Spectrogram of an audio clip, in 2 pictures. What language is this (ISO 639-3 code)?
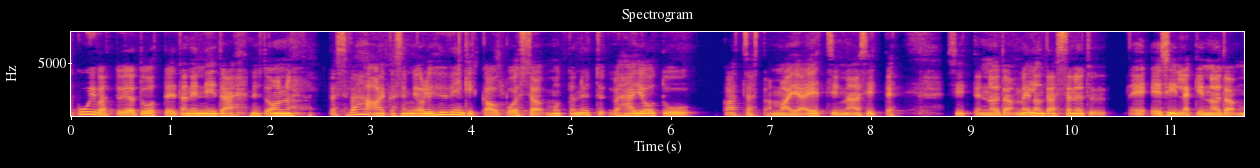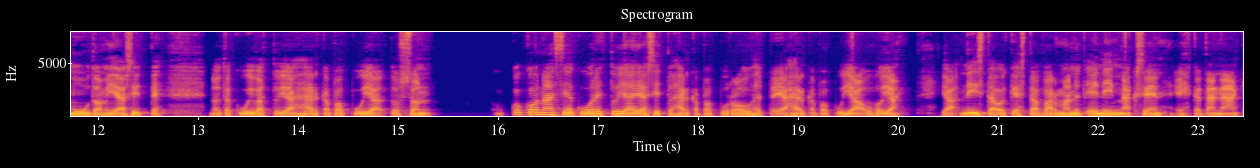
fin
